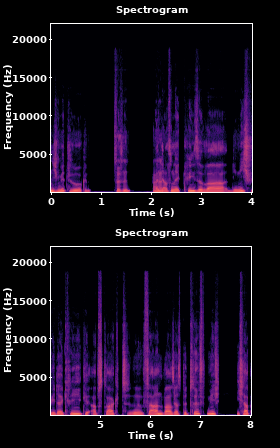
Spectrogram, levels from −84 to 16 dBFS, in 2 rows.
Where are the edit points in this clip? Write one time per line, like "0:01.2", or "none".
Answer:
0:01.9
0:06.5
